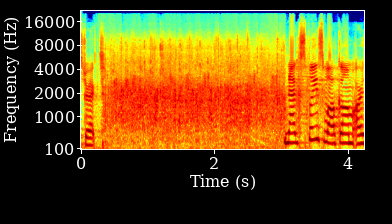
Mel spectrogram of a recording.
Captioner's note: audience applauding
